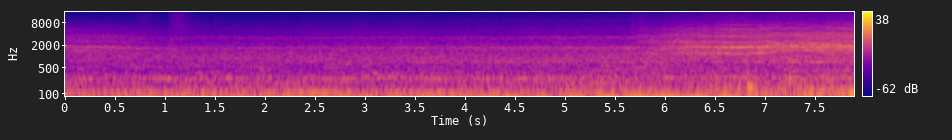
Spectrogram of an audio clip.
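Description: A Hull Trains Class 180 diesel multiple unit running into the platform, a steady low hum growing into a louder rush of wheels and running gear from about six seconds in as the front draws level.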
